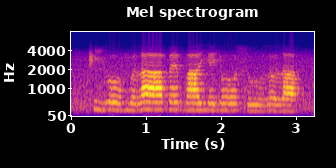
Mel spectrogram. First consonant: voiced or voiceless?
voiceless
